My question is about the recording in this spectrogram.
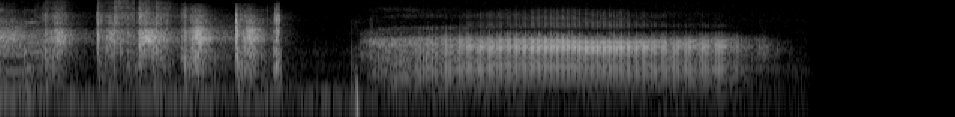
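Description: Cartoon sound effects: a rapid run of about six sharp hits in the first two seconds, matching an "OUCH!" impact gag. A click follows, then a held, slightly wavering pitched sound for about two and a half seconds. It cuts off abruptly into silence.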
